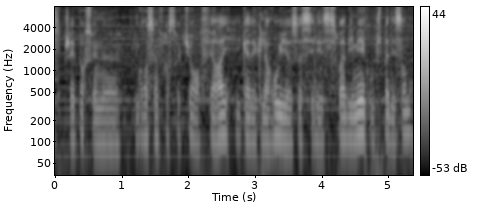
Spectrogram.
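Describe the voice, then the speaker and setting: A man's dark, mellow, somewhat breathy voice, fairly low and monotone, with flat intonation at a very fast pace. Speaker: urban explorer vlogger. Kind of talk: exploration vlog commentary. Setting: underground tunnel. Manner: whispering; casual, exclamatory.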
